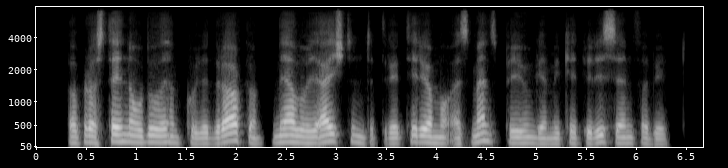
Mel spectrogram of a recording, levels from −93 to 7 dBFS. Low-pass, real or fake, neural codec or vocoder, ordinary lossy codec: 7.2 kHz; fake; codec, 16 kHz, 0.3 kbps, FocalCodec; MP3, 64 kbps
